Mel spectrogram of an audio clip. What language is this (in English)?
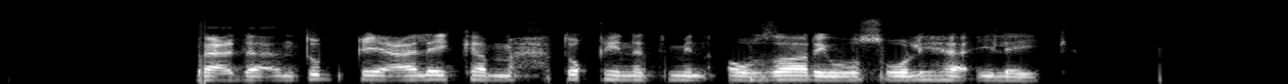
Arabic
